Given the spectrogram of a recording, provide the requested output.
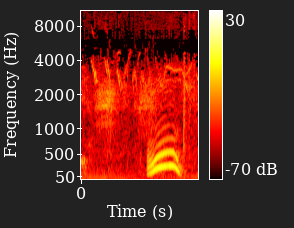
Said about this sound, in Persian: صدای جیک جیک جوجه لک لک ها از دور شنیده می شد.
